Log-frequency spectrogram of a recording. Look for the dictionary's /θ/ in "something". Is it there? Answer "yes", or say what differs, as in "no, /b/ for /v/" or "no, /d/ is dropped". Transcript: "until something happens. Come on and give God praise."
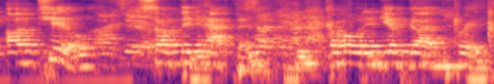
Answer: yes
